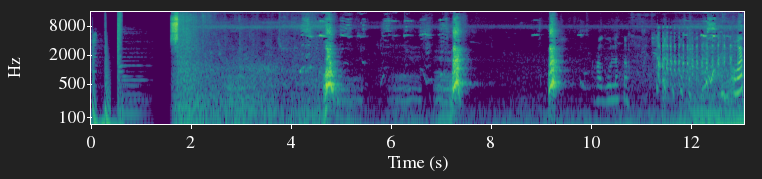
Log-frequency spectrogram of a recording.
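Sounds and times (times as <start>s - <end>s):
dog barking: 4.6s - 5.2s, 7.1s - 7.7s, 9.1s - 9.6s.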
